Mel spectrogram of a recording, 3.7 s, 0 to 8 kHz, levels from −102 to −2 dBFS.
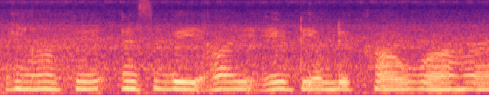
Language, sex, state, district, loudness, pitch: Hindi, female, Haryana, Charkhi Dadri, -14 LUFS, 215 Hz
